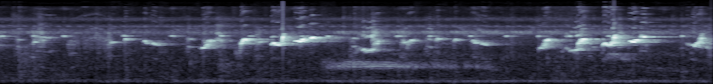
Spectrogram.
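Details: A ruby-throated bulbul in an aviary, in lively song: quick chattering whistled phrases that rise and fall, roughly one burst every few seconds, with a short low buzzy note midway.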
